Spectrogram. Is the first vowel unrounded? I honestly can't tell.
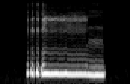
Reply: yes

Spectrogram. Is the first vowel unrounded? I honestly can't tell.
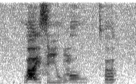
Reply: yes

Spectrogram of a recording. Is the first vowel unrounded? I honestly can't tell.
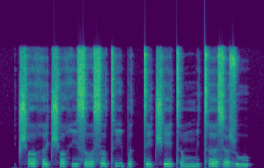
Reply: yes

